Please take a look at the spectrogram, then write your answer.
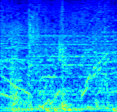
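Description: A sharp smash-attack hit in a Super Smash Bros. singles tournament match lands as a brief crashing impact over constant, dense game sound.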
